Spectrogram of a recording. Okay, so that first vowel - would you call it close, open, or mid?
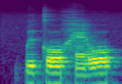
close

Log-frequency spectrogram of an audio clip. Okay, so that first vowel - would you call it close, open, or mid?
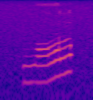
mid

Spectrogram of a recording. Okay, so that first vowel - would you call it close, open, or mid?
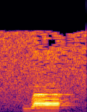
open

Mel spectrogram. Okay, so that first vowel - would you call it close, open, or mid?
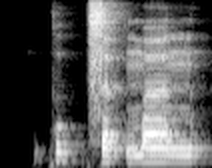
close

